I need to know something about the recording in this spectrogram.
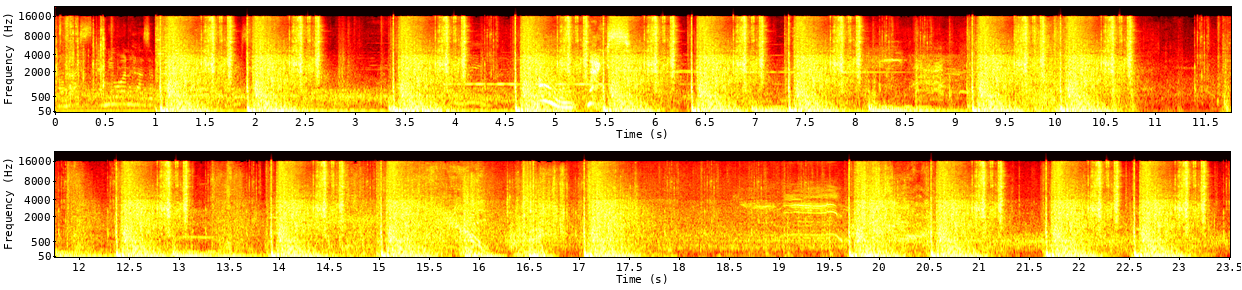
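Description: Shotgun blasts boom again and again.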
